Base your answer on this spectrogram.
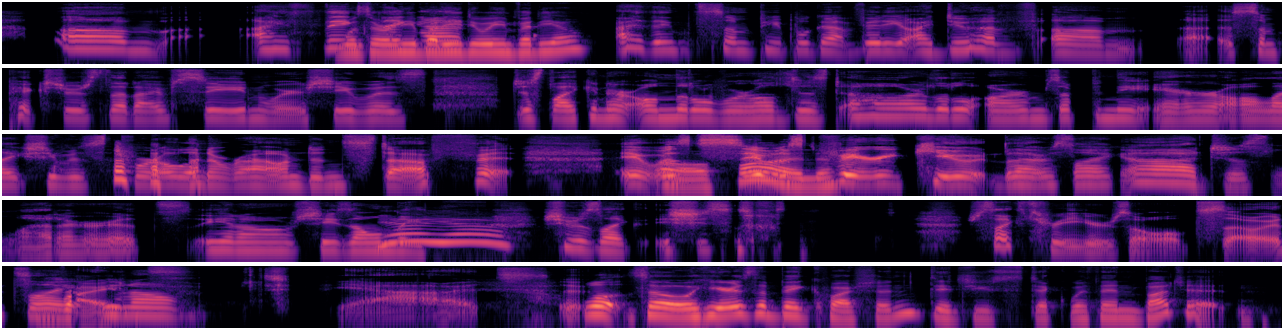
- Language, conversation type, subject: English, advice, How can I plan an engagement celebration?
- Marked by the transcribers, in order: tapping; laugh; chuckle; chuckle; scoff; other background noise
